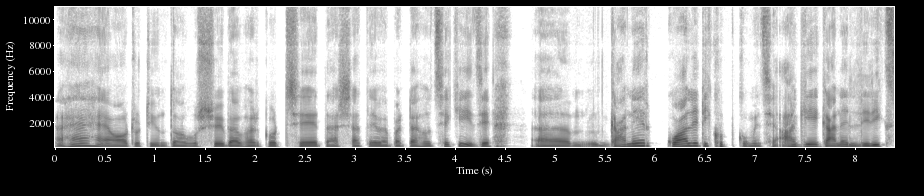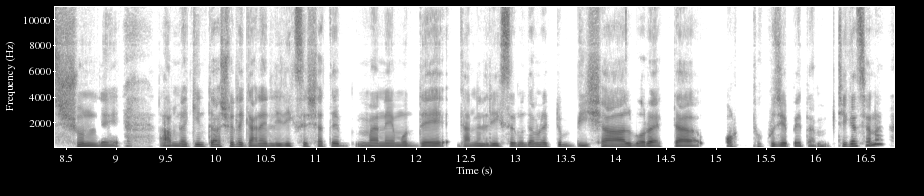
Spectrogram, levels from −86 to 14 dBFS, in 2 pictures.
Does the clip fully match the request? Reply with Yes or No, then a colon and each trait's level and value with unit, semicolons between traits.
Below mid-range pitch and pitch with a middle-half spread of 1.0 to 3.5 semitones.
No: low, 125 Hz; average, 4.7 semitones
